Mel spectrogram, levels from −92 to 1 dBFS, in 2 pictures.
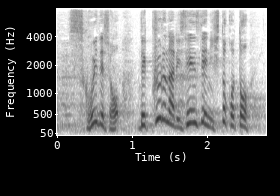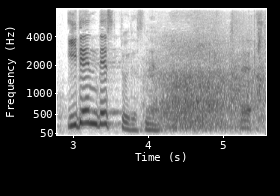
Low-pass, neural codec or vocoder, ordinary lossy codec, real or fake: none; none; none; real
